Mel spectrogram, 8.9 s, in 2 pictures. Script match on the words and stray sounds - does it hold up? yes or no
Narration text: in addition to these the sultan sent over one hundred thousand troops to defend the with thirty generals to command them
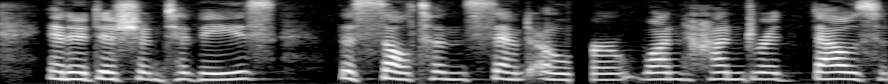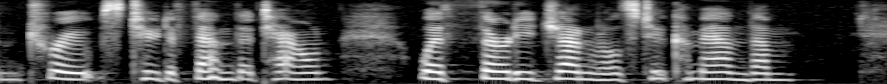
no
